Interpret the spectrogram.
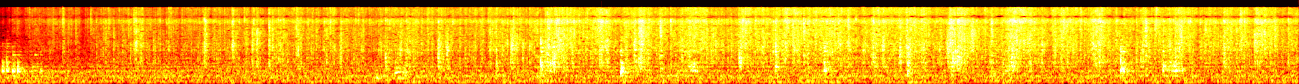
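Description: Washed broccoli florets going into hot oil in a frying pan and being stirred: a sizzle with crackling and spattering starts suddenly as they drop in. It grows louder over the first several seconds and then keeps on steadily.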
